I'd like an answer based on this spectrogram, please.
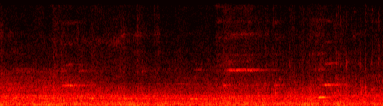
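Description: A tram running past, its steel wheels squealing faintly on the rails over steady street noise.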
